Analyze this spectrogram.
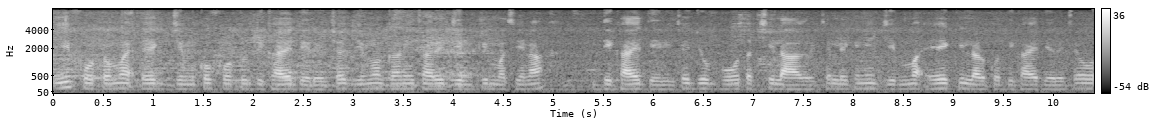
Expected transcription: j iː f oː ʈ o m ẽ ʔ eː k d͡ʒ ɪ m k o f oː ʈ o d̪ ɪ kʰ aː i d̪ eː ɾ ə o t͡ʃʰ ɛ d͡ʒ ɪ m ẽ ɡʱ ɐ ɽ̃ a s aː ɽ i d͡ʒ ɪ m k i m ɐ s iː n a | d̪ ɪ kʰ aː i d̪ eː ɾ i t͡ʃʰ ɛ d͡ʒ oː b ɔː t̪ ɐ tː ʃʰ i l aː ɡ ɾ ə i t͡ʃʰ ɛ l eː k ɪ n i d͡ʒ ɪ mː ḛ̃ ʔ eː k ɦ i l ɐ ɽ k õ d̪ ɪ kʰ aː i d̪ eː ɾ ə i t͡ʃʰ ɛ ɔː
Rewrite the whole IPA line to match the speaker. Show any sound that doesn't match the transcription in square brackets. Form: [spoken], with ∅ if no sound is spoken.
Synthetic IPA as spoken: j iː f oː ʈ o m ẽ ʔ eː k d͡ʒ ɪ m k o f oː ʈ o d̪ ɪ kʰ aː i d̪ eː ɾ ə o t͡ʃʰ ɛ d͡ʒ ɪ m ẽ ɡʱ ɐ ɽ̃ [i] s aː [ɾ] i d͡ʒ ɪ m k i m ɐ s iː n a | d̪ ɪ kʰ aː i d̪ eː ɾ i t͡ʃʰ ɛ d͡ʒ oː b ɔː t̪ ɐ tː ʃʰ i l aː ɡ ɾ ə i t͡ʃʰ ɛ l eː k ɪ n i d͡ʒ ɪ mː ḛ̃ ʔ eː k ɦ i l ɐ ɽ k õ d̪ ɪ kʰ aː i d̪ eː ɾ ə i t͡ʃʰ ɛ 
